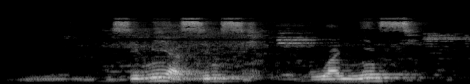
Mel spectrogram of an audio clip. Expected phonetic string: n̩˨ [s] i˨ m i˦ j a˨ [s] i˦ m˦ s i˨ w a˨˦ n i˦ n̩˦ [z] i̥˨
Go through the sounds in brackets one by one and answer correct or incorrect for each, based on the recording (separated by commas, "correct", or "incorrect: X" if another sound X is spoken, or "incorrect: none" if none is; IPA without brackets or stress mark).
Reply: correct, correct, incorrect: s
